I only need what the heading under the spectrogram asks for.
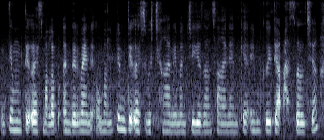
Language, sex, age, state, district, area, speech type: Kashmiri, female, 30-45, Jammu and Kashmir, Kulgam, rural, spontaneous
